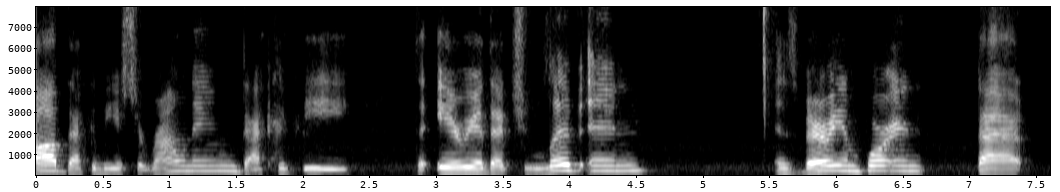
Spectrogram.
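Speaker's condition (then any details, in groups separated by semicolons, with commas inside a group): No condition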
